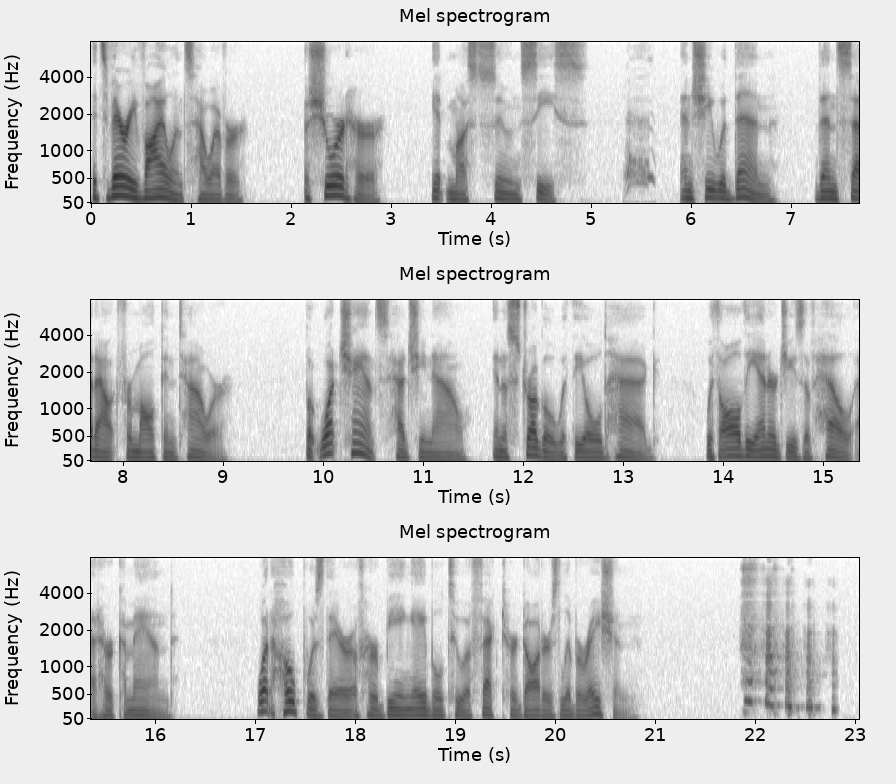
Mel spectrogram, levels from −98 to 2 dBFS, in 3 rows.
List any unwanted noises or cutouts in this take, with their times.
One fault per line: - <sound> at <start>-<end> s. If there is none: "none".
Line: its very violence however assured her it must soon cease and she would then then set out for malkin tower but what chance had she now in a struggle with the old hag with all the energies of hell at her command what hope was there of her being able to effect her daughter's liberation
- bark at 5.3-5.7 s
- laugh at 21.8-22.9 s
